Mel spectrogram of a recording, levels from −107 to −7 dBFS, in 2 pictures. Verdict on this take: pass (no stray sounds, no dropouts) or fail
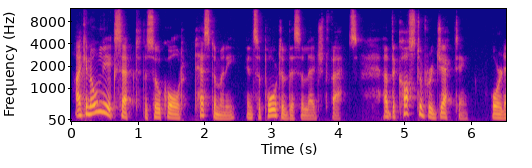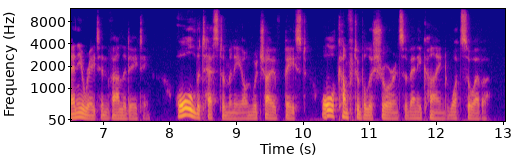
pass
